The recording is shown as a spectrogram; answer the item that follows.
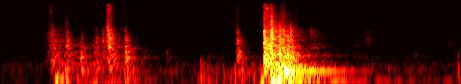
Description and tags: Recorded with a black Sony IC digital voice recorder.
